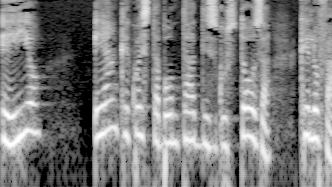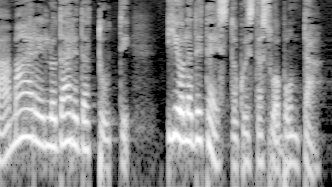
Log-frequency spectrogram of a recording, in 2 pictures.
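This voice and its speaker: A woman's voice: darkish tone, lightly acted. A woman voicing an anguished, furious betrayed wife in an audiobook, with cutting, bitter delivery. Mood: bitter resentment. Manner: shrill outbursts, cutting and hurried.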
